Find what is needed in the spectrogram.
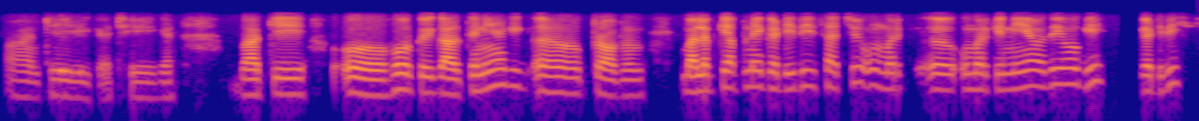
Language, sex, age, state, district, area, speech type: Punjabi, male, 18-30, Punjab, Gurdaspur, rural, conversation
